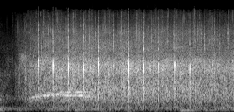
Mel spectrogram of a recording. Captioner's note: audience applauding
